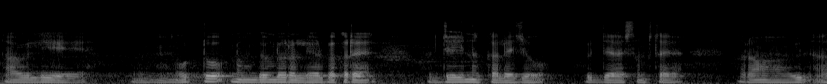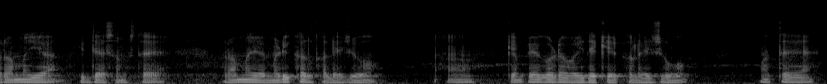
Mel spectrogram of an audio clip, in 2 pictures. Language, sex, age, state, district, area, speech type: Kannada, male, 45-60, Karnataka, Bangalore Urban, rural, spontaneous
